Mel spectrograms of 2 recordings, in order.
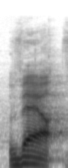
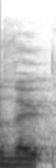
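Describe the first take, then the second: First: The name begins with a V sound. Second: The name begins with a W sound. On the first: The speaker calls it right. "Vout's the correct pronunciation" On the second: The speaker calls it wrong. "I need to stop saying Vout"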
